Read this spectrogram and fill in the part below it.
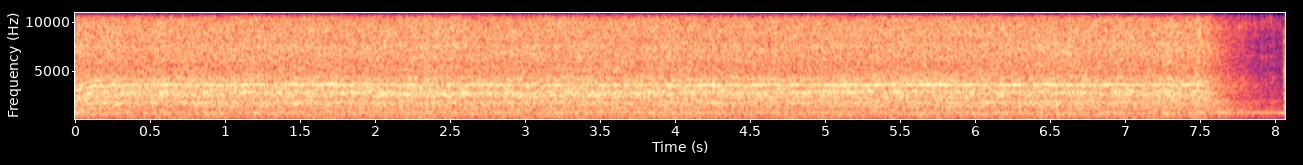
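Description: A hair dryer blows steadily and loudly at close range to dry a watercolour estuary painting, a continuous whooshing whine that cuts off near the end.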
